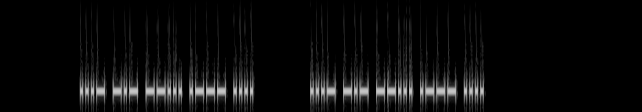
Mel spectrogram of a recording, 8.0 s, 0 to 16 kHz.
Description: Morse code, heard as a keyed tone, about 36 wpm, 700 Hz. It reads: VK7JH VK7JH
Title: DXCC-100 Call Signs - 5 Characters - Repeated 2x - 35wpm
